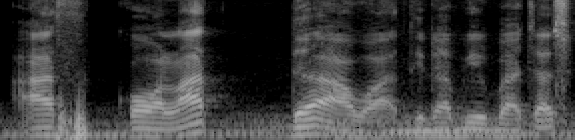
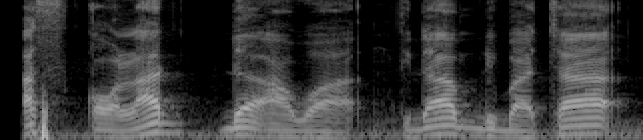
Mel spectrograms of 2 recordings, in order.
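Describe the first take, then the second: Both takes have the same delivery.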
